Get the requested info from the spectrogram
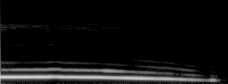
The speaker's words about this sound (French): Blanche au loin a entendu les hurlements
